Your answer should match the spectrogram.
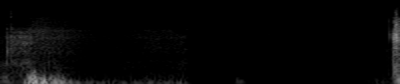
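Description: A man's voice trailing off mid-sentence, then near silence for about a second before his speech picks up again at the very end.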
